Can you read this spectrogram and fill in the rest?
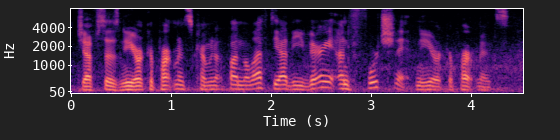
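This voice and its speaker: A man with a medium-pitched, fairly bright voice talks fast as he walks a city street in winter, sniffling from the cold. He hosts a livestream with casual, opinionated commentary, and traffic and urban street noise come through clearly.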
